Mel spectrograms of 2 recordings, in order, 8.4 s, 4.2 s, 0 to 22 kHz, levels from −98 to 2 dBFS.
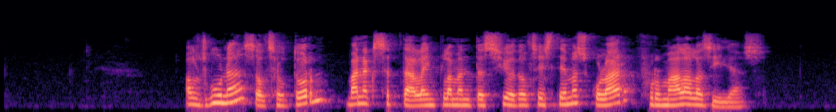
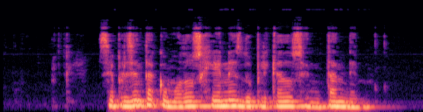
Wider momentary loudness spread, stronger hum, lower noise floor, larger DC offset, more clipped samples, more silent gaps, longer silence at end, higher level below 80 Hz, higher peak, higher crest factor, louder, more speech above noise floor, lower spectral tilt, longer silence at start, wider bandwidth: about the same, 8 LU vs 8 LU; neither; first, -75 dBFS vs -67 dBFS; neither; neither; neither; first, 0.8 s vs 0.5 s; second, -60 dBFS vs -52 dBFS; about the same, -2 dBFS vs -2 dBFS; first, 18 dB vs 12 dB; second, -19 LUFS vs -14 LUFS; about the same, 57 dB vs 54 dB; about the same, -5.5 dB/octave vs -6 dB/octave; first, 1.85 s vs 1 s; second, 7.8 kHz vs 9.2 kHz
